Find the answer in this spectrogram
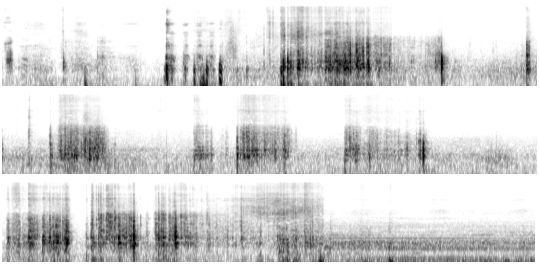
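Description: Snow shovel scraping and scooping packed snow in irregular strokes of about a second each, with a few sharp knocks in between.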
